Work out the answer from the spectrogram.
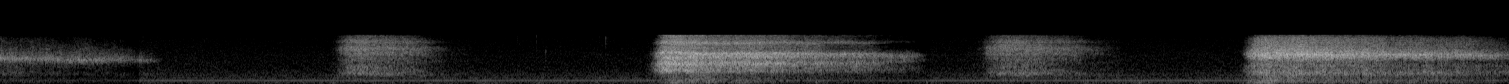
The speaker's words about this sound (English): Nice deep breaths in through the nose and out through the mouth.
